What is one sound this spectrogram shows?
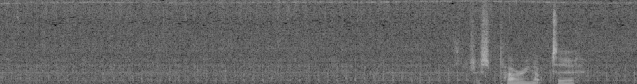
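A helicopter engine drones steadily.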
